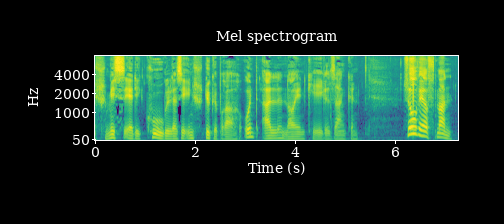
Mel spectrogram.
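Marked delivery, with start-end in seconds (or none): 6.2-7.1 high, loud show-off call; triumphant calling out. A narrator's reading. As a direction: dare the others to copy you, loudly. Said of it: "rief er".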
